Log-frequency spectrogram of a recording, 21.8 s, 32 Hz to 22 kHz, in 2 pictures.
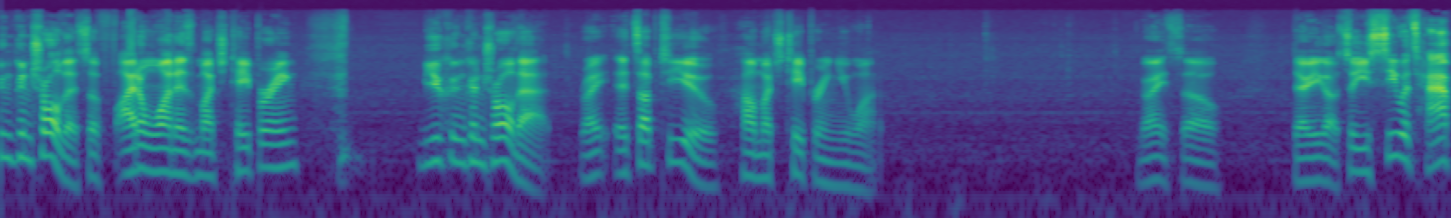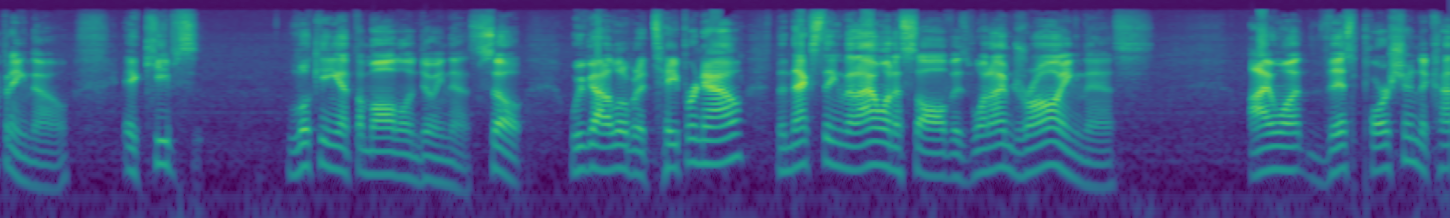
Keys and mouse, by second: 2.7 click, 3.6 right click, 4.2 ctrl+z, 4.7 click, 5.4-7.8 right drag, 7.8 ctrl+z, 8.3 click, 9.1 right click, 9.7 ctrl+z, 10.1 alt+right click, 10.7 click, 11.3-12.9 right drag, 12.9 right click, 13.4 alt+shift+right click, 16.2 ctrl+z, 17.3 right click, 18.6 click, 19.6 right click, 20.4 shift+right click.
